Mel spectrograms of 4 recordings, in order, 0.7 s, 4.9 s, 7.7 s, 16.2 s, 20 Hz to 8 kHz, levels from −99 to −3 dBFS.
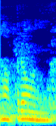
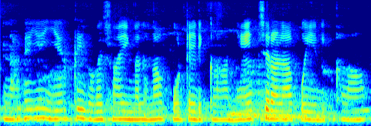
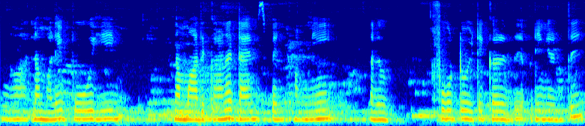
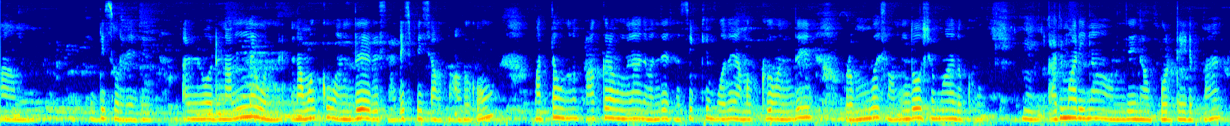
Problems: constant background noise, low volume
